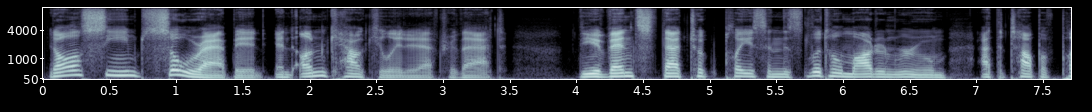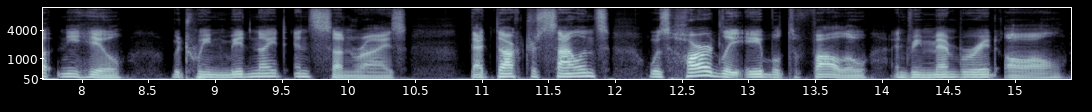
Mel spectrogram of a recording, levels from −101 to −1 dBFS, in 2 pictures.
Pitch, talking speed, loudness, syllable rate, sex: 120 Hz, 150 wpm, -22 LUFS, 4.9 syllables/s, male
